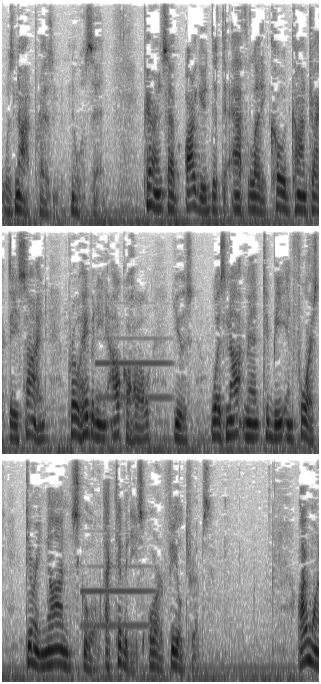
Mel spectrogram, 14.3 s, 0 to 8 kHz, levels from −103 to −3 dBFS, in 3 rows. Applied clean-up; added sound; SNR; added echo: none; Wind instrument, woodwind instrument; 18 dB; none.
